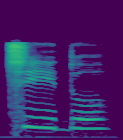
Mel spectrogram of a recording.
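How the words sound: The t before i is softened, Brazilian style. "A gente sonoriza a palavra"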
